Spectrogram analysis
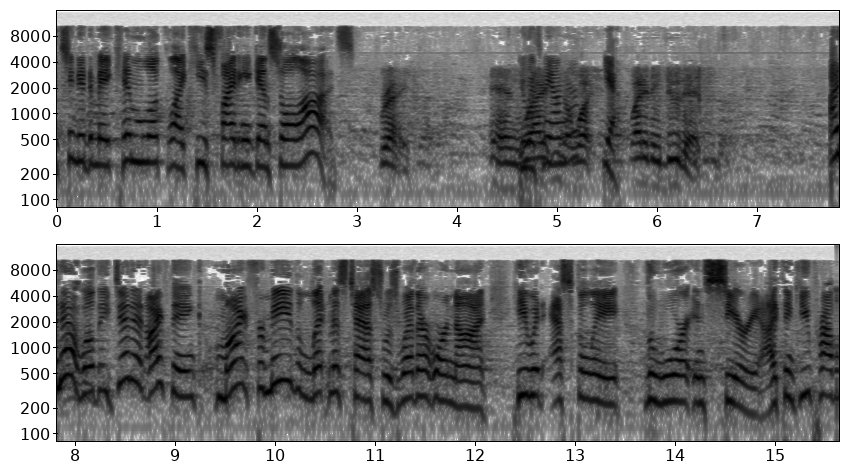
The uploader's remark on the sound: Live Event. Show originally aired live at Harp Irish Pub in Roswell, Georgia.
